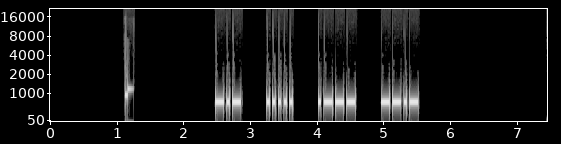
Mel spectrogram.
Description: Morse code, heard as a keyed tone, about 28 wpm, spaced as for 16 wpm, 700 Hz. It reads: K5JQ
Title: USA Call Signs - 4 Characters - 3x Character Spacing - 28wpm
